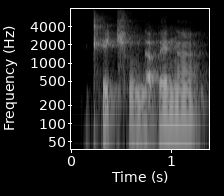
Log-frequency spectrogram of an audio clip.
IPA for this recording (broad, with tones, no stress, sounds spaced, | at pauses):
kʰ ḛ˦˨ t͡ɕʰ o˨ n ä̰˦˨ p ɛ˦ ŋ ã˦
